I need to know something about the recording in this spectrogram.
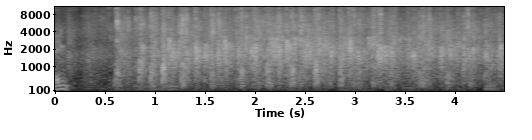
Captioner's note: applause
